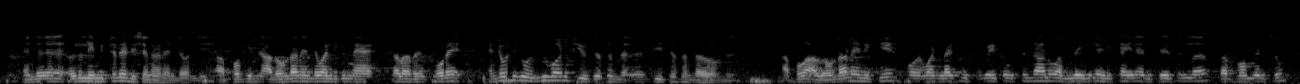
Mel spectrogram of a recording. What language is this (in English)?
Malayalam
